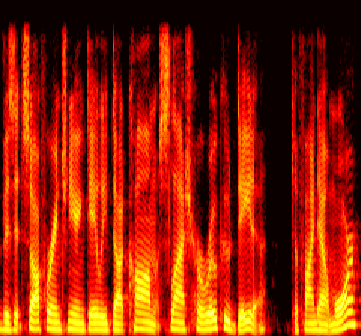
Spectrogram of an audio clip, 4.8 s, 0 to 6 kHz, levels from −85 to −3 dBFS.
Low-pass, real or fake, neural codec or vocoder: 5.4 kHz; fake; codec, 16 kHz, 4.8 kbps, FACodec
